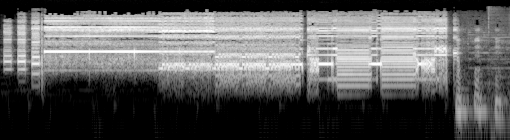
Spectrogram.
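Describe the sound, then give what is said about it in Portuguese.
A computer's dial-up fax modem card connecting: quick chirps, then long steady whistling tones that shift into warbling, buzzing screeches before cutting off abruptly. Loud, with no voices. “a placa de fax modem do computador”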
